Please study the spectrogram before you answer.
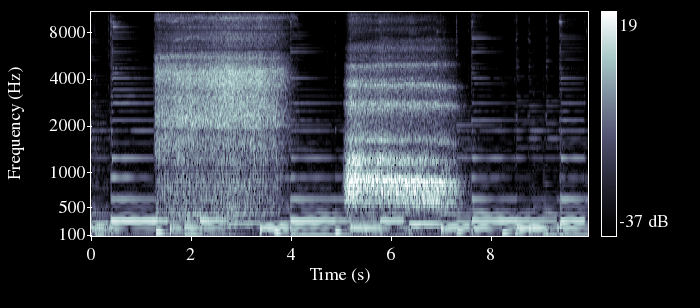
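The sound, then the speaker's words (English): A deep breath in and out over steady background music: two long, loud, breathy rushes, the first an inhale and the second a slightly lower, fuller exhale. “Kit took another deep dragon breath, in and out.”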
